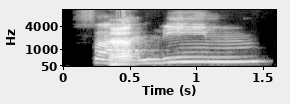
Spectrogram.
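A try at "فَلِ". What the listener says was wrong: Not lim. Lam kasra li.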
